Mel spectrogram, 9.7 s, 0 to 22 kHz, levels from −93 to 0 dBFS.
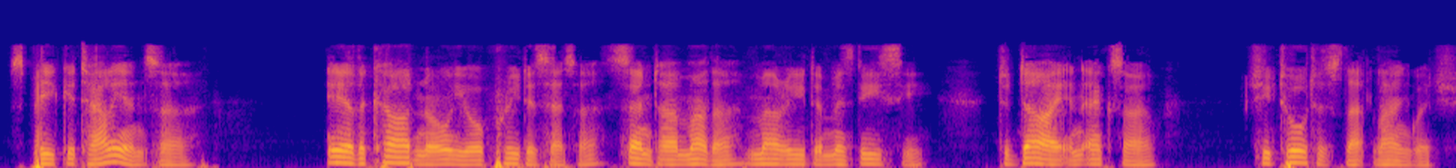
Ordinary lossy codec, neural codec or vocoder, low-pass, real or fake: AAC, 32 kbps; none; 7.2 kHz; real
